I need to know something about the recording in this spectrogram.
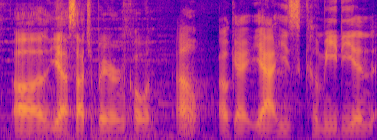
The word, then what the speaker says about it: Sacha Baron Cohen: hot take right we got uh 1971 uh sacha barra conan uh is that his how you say his name uh yeah sacha baron cohen oh okay yeah he's comedian an actor from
